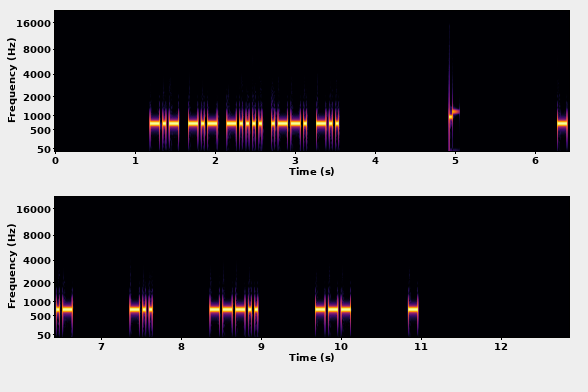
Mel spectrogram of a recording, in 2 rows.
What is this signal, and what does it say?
Morse code, heard as a keyed tone, about 30 wpm, spaced as for 15 wpm, 700 Hz. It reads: KK6PD KD8OT
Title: USA Call Signs - 5 Characters - 6x Character Spacing - 30wpm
